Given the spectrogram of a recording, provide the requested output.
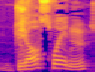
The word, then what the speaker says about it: Whedon: Joss Weirdo. Whedon. So, how do you say it? – Joss Whedon.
